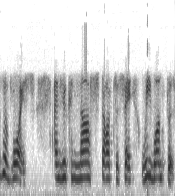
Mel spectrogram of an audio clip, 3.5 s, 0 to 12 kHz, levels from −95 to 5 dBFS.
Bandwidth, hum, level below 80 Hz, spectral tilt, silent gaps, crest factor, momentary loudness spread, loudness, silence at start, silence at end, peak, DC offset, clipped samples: 8.8 kHz; none; -64 dBFS; -6 dB/octave; none; 16 dB; 7 LU; -19 LUFS; 0 s; 0 s; -4 dBFS; under 0.1%; under 0.1%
